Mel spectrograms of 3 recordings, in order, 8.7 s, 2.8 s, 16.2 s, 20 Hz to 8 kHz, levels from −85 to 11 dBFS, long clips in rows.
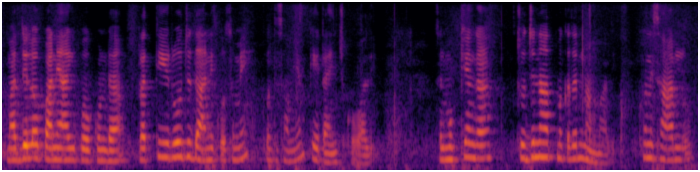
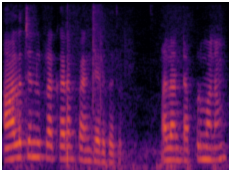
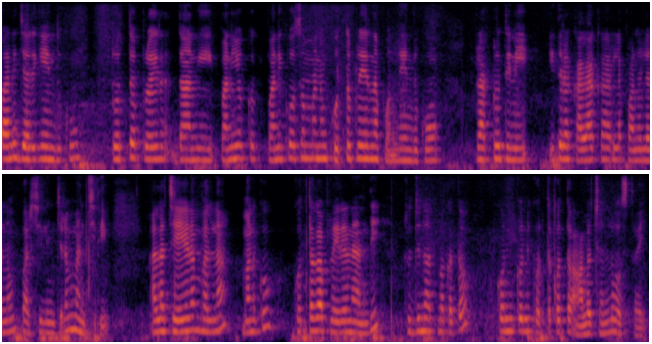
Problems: constant background noise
